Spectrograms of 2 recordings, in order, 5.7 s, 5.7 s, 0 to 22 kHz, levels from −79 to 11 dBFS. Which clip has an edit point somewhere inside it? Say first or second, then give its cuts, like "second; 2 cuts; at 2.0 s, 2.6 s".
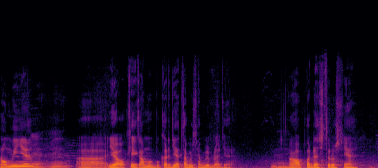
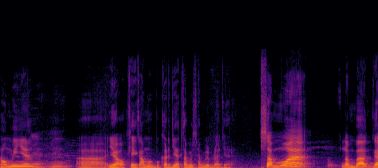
second; 1 cut; at 3.8 s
